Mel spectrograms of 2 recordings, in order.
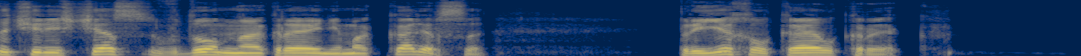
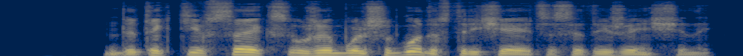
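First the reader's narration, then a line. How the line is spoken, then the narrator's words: Quiet. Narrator (Russian): тихо сообщил он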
